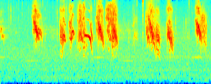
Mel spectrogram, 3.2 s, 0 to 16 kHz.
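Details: A group of sparrows at a bridge-railing feeding spot by a Tenmangu shrine, June 2022, chattering in a dense cluster of bright, slurred chirps.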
